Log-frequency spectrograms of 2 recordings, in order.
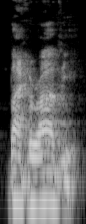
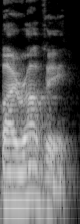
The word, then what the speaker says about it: Bhairavi: Let's return to the current shift of Bhairavi. I believe the correct pronunciation puts the accent on the first syllable. So what are the themes? What are the lessons? What are the moods of Bhairavi?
